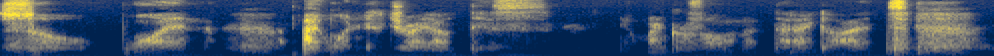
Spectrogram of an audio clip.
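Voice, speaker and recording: The voice is whispering. The sound is dry and close, with no echo. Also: man. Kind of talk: casual talk to camera. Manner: whispered.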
